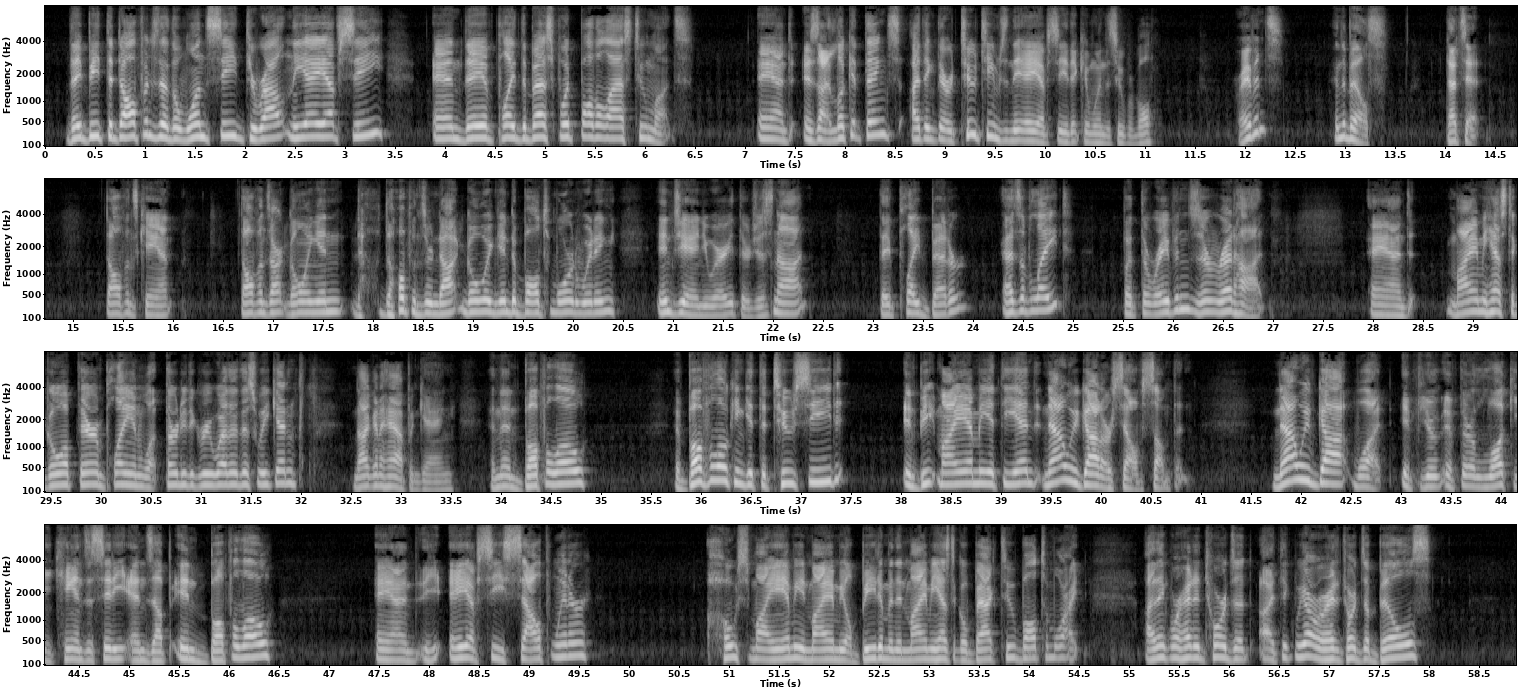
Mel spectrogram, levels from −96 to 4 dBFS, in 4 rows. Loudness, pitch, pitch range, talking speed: -21 LUFS, 185 Hz, 165-210 Hz, 175 wpm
